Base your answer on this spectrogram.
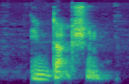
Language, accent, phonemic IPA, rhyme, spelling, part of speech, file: English, Southern England, /ɪnˈdʌkʃən/, -ʌkʃən, induction, noun, LL-Q1860 (eng)-induction.wav
- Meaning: 1. An act of inducting 2. An act of inducting.: A formal ceremony in which a person is appointed to an office or into military service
